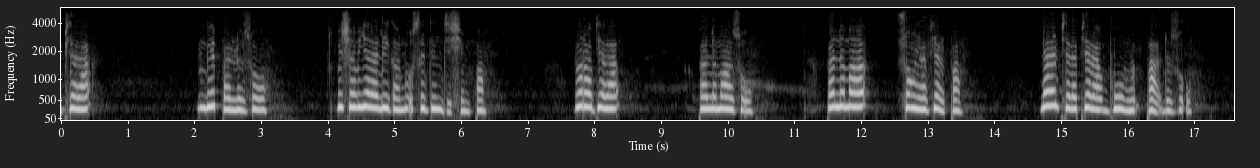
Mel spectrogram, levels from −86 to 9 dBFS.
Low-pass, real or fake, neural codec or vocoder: 5.4 kHz; fake; codec, 16 kHz, 16 kbps, FunCodec, trained on Chinese and English, 50 frames a second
